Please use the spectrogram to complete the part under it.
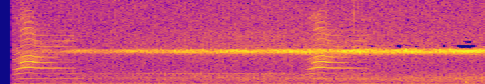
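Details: Siamese cat giving two drawn-out, slightly rising meows about three seconds apart, over a steady high electronic whine and a low background rumble.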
